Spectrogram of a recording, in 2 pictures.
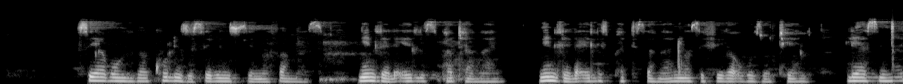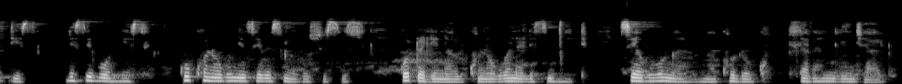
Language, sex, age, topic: North Ndebele, male, 36-49, health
